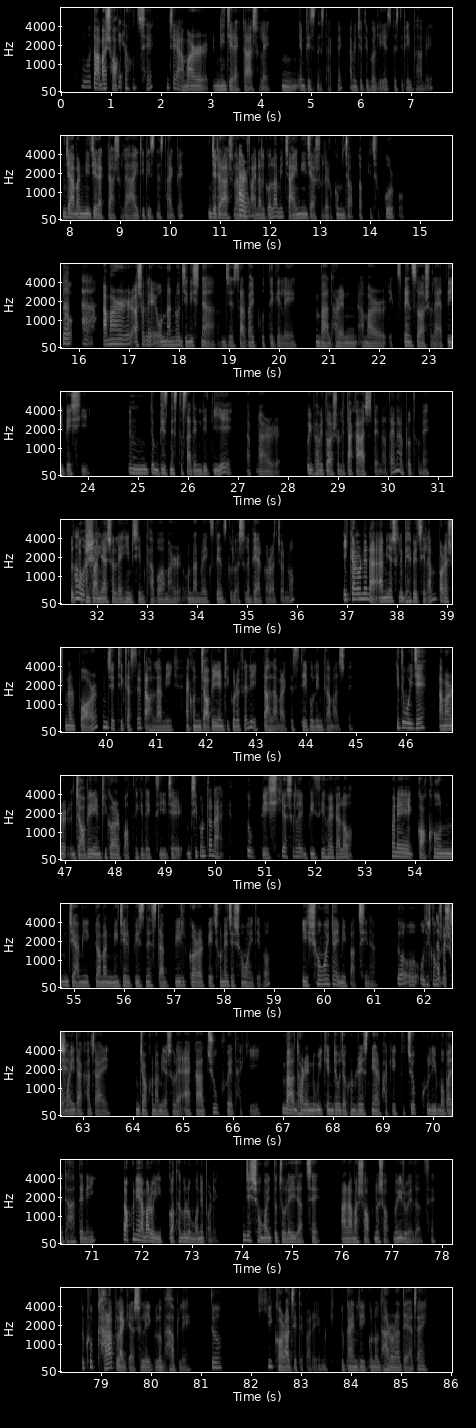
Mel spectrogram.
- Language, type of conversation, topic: Bengali, advice, চাকরি নেওয়া কি ব্যক্তিগত স্বপ্ন ও লক্ষ্য ত্যাগ করার অর্থ?
- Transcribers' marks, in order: in English: "সারভাইভ"; in English: "বেয়ার"; tapping; in English: "weekend"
